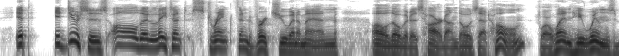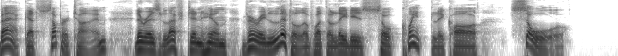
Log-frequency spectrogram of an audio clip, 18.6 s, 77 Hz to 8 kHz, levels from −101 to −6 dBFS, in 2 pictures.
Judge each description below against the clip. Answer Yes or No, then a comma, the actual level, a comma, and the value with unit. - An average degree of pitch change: No, wide, 8.2 semitones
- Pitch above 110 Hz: No, low, 105 Hz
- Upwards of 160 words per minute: No, slow, 135 wpm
